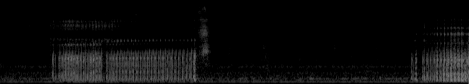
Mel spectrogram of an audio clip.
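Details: Captive blue-and-yellow macaw growls inside a room: a loud, gritty, broadband rasp lasting about a second and a half, a sharp click, then quieter hum before another rough growl starts at the end.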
